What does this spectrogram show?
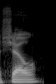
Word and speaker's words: Shell: Scholl. Shout out. Is that how you pronounce it? Shell. Damn it. Sorry. Dr. Shell, shout out.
